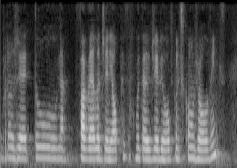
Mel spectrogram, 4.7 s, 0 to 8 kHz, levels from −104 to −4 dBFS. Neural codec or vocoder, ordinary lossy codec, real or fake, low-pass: codec, 16 kHz, 1.1 kbps, Voila-Tokenizer; none; fake; none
